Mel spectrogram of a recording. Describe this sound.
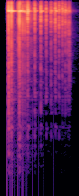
Sound effects > Objects / House appliances
coin foley coins change jingle tap jostle sfx fx percusion perc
